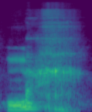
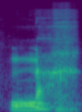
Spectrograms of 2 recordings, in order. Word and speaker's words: nach: Nach. Now, be careful with the pronunciation of ch. After a o and u remember ch nach. Nach. It's almost like the same voice one makes when you're disgusted.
